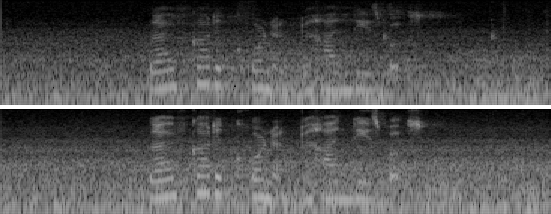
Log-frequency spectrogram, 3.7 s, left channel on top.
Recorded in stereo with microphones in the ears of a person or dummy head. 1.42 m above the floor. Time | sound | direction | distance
1.0 | a woman speaking | 40° right (ahead or behind) | 1.8 m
